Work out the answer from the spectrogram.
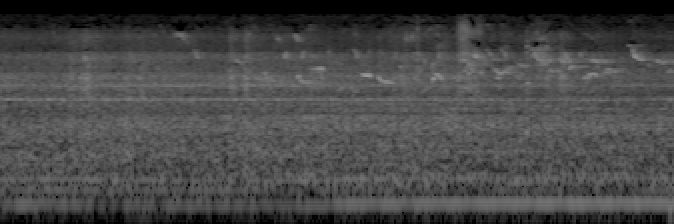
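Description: Faint outdoor ambience with a low steady hum, and birds chirping in a string of short, quick calls through the middle.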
